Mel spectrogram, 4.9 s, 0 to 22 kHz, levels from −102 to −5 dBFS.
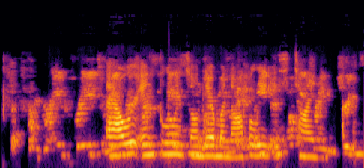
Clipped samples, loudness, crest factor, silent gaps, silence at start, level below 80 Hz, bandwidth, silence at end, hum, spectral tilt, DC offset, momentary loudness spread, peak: under 0.1%; -20 LUFS; 20 dB; none; 0.15 s; -70 dBFS; 7.2 kHz; 0 s; none; -4.5 dB/octave; under 0.1%; 14 LU; 0 dBFS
